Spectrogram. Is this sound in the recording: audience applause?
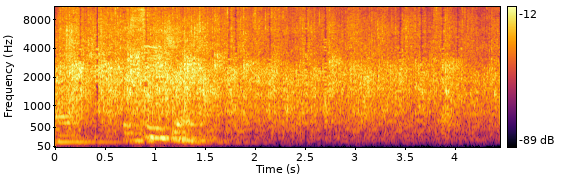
yes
